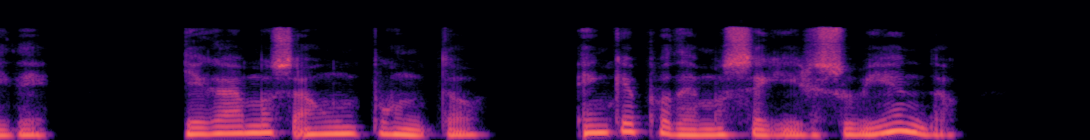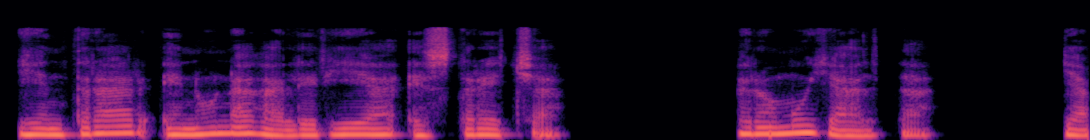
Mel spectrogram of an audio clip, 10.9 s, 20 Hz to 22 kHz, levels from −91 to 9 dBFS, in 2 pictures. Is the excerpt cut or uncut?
uncut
